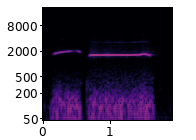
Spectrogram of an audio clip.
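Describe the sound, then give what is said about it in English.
Two whistled tones in a prison cell. A short whistle is followed almost at once by a longer, steadier answering whistle a little lower in pitch, both loud and clear over a low rumble. “And he whistled, and the whistling answered him twice.”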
